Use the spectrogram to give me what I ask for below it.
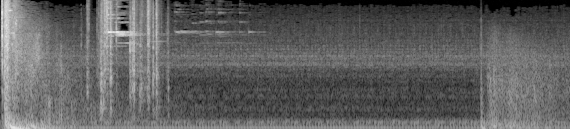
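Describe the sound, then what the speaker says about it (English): A heavy explosion booms at the start of a Call of Duty Warzone battle royale match, followed by a cluster of sharp cracks and another thud late on over a steady low engine-like drone. "Dropping nukes and bombs on us."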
